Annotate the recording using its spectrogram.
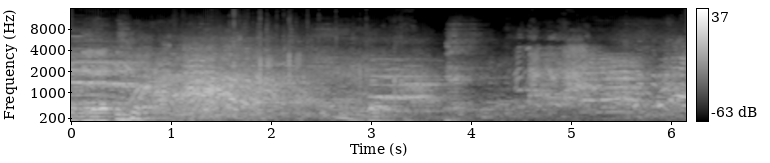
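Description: A choir of young voices sings together in a large echoing hall.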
